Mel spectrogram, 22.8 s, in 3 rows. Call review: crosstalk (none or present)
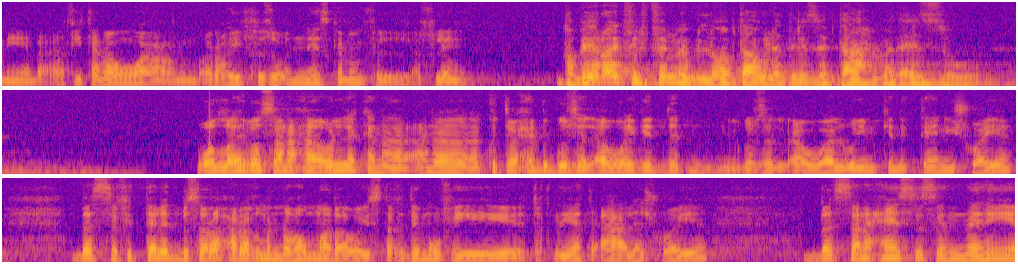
none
